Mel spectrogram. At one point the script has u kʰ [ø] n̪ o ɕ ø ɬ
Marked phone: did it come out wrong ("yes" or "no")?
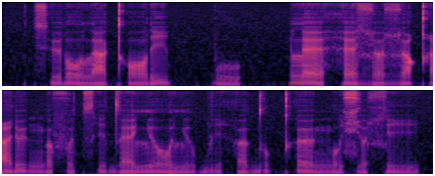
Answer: no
